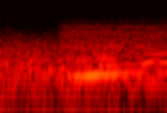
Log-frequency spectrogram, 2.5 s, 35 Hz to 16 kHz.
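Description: Juan Montoya's NASCAR Sprint Cup car pulls off pit road at Pocono in 2010, its engine note rising in pitch as it accelerates. The sound is faint and somewhat distant, with no voices over it.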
